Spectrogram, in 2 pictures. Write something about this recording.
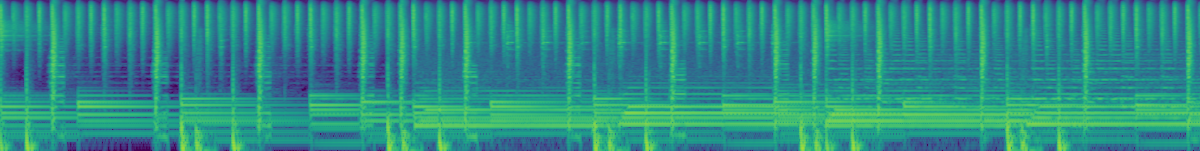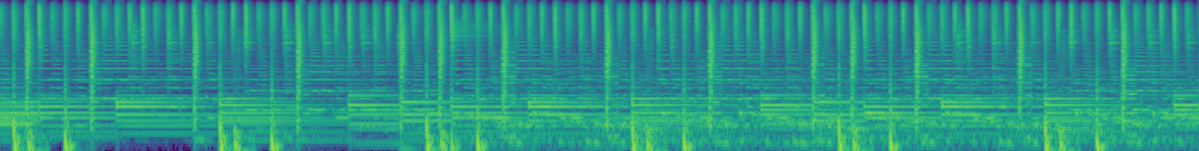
Music > Multiple instruments
This is a chill song that I made on bandlab
chill, nebula, song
